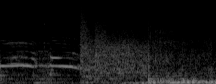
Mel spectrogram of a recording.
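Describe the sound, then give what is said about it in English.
Booming reports from a ceremonial gun salute celebrating a royal baby's birth. A brief voice comes first, then two heavy blasts follow in succession, each trailing off into a rumbling tail. “Guns and landmarks lit up in pink celebrated the baby formerly known as Princess What's-Her-Name.”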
